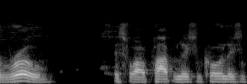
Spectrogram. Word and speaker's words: rho: Rho? Oh, RHO, okay. Yeah, rho. I'm sorry, I could have said RHO, but yeah, just rho.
